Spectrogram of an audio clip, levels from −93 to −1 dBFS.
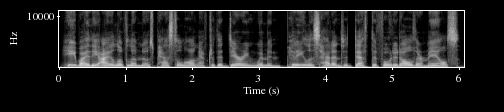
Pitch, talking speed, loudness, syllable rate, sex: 195 Hz, 195 wpm, -19 LUFS, 5.4 syllables/s, female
